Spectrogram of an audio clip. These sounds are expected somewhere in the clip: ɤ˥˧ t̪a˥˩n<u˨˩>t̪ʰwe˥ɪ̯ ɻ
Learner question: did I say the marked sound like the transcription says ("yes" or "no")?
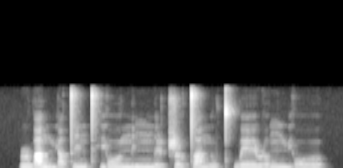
yes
